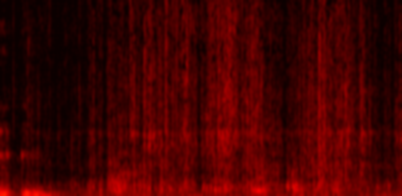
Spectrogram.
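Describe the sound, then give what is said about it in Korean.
Rainbow-coloured paper gift wrapping on a birthday present box is torn open, a steady run of crisp crinkling and ripping for about four seconds, fairly loud and continuous, with a brief low vocal sound near the start. “무지갯빛 종이로 포장된 그것을 보면서”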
